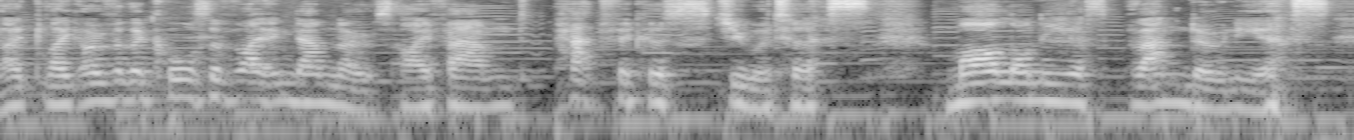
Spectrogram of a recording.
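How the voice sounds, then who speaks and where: A fairly high-voiced man co-hosting a podcast, chatting casually about video games. He is chatty and breaks into giggles between sentences, with faint music behind him. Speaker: podcast co-host.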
